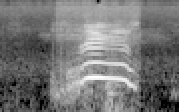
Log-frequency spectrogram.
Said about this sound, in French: je vous présente juste vite fait le petit chat que je garde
